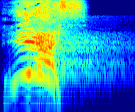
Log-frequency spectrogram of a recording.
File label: "yay"; smite; merlin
